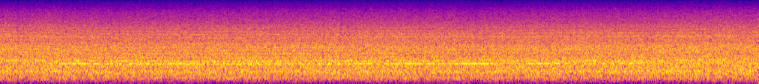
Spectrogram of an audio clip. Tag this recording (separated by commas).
Vehicle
